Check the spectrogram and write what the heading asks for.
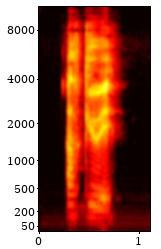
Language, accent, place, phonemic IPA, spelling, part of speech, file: French, France, Lyon, /aʁ.ɡɥe/, argüer, verb, LL-Q150 (fra)-argüer.wav
- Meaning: post-1990 spelling of arguer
